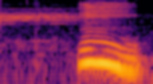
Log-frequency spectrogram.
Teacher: observe your lips your lips are unrounded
